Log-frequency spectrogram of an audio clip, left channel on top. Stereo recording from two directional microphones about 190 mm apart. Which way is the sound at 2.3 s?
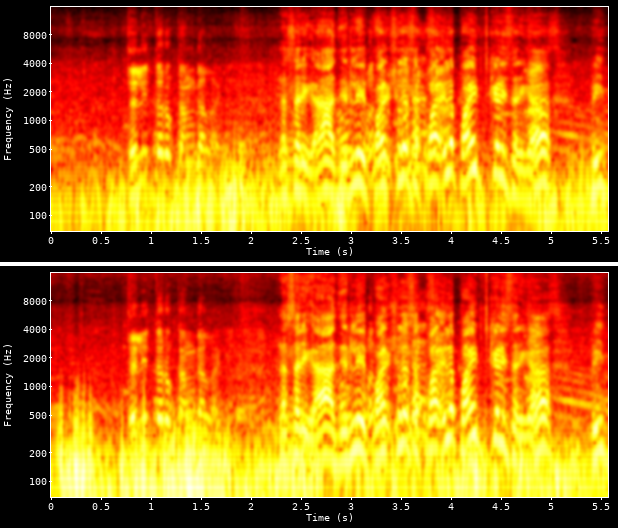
35° right (ahead or behind).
